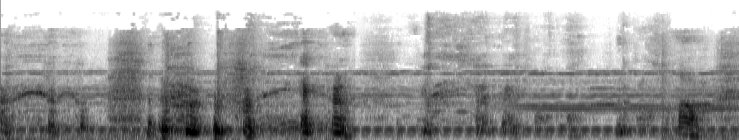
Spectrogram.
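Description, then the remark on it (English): A series of loud, chesty coughs comes in bursts, some with a rough, throaty edge, over a steady electronic hum and faint voices in the background. “When you're the captain of a starship, you don't have time for a sore throat or chesty cough.”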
